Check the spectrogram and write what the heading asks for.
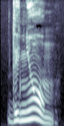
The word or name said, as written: Dnem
